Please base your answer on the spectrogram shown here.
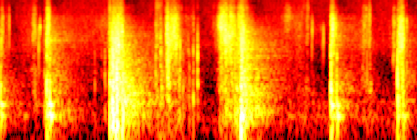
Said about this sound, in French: Pose les valises dans l'entrée.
